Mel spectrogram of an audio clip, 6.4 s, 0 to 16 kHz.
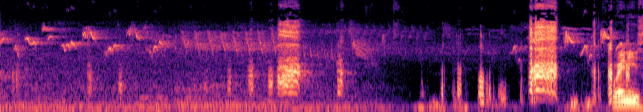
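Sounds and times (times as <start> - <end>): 
crow cackling like a hen: 2.4 - 3.6, 4.4 - 6.4.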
